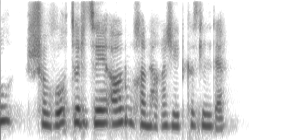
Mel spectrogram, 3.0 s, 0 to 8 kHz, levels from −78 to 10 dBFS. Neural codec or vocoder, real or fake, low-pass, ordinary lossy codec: codec, 16 kHz, 1 kbps, FreqCodec, smaller model; fake; none; none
